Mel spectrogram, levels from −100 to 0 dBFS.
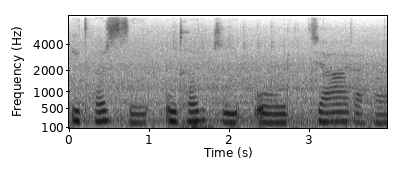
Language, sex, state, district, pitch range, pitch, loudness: Hindi, female, Bihar, Kaimur, 180-210 Hz, 200 Hz, -17 LUFS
